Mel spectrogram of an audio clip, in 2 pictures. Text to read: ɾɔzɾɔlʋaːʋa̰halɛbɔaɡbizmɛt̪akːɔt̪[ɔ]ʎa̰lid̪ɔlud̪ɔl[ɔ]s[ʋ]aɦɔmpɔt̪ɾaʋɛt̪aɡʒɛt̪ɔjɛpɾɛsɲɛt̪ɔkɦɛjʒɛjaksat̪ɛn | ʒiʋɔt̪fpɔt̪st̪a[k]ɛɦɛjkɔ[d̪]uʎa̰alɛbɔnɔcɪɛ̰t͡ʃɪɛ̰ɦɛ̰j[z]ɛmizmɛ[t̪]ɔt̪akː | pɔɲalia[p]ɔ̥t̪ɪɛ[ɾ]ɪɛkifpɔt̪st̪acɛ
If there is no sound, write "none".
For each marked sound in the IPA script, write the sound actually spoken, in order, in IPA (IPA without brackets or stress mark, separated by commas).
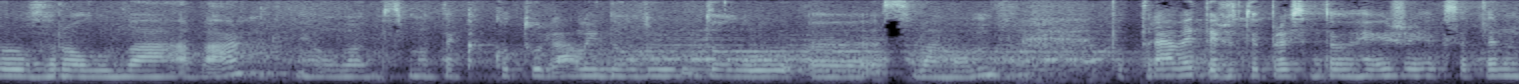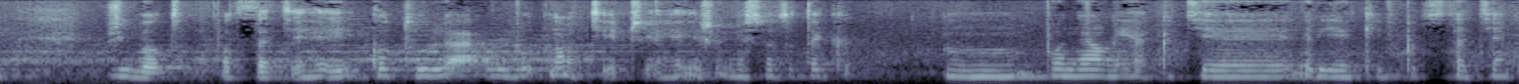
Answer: u, u, ʋ, c, t̪, ʒ, t̪, k, ɾ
